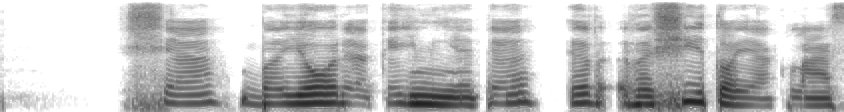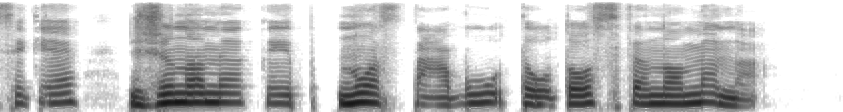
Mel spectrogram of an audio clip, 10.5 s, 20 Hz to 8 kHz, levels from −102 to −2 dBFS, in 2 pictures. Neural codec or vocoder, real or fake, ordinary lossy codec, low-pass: vocoder, 44.1 kHz, 128 mel bands, Pupu-Vocoder; fake; AAC, 48 kbps; 7.2 kHz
